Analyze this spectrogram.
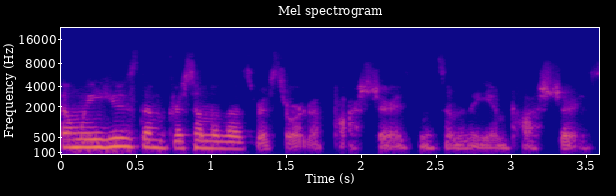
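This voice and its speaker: The voice is somewhat breathy, its intonation fairly even. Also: woman. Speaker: yoga therapist. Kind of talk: interview. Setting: podcast. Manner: soft-spoken.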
